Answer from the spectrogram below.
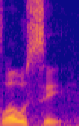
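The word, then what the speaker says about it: Lohse: spelled like former cardinals hurler kyle losch but pronounced losi no relation to what we've seen mr kyle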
